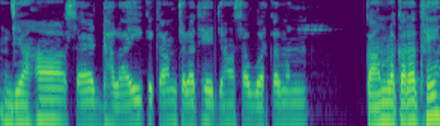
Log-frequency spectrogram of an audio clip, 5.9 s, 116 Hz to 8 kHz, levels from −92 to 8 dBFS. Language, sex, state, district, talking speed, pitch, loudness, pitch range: Chhattisgarhi, male, Chhattisgarh, Rajnandgaon, 155 wpm, 125 Hz, -17 LUFS, 125-135 Hz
